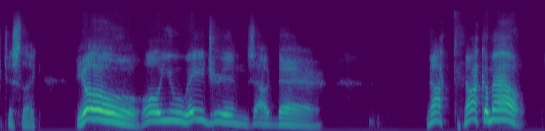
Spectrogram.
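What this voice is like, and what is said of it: Imitates Rocky movie character voice. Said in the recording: “the Rocky impersonator ... he just does like the worst and a very good impression.”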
